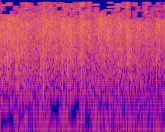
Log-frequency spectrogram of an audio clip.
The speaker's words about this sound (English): Offer an applause and thank God.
